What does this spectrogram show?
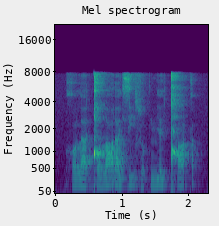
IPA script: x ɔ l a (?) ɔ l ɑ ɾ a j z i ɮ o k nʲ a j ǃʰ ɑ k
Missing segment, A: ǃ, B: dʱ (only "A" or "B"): A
